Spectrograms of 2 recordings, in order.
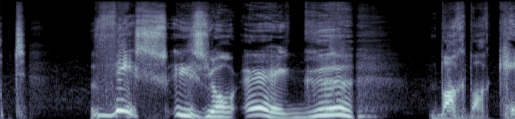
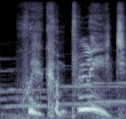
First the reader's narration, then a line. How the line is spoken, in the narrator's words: Penelope cried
